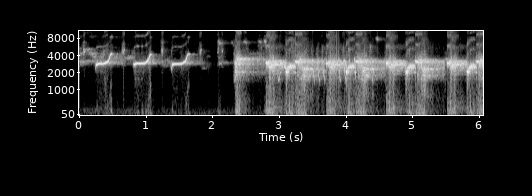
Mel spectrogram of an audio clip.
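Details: Three looping whistled notes, each rising then dipping, from a common bulbul, followed after a brief pause by a long, loud, sustained warbling phrase broken by regular sharp clicks.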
